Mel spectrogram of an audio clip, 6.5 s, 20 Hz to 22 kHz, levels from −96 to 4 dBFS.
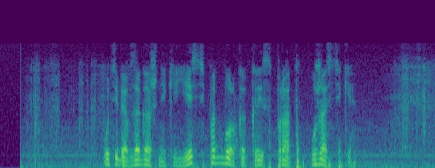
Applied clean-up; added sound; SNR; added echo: none; none; none; none.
